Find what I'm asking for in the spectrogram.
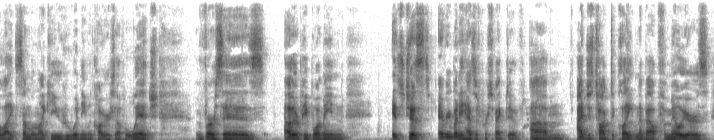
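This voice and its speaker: Rambling, profane storyteller man. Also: mid-range voice. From North Carolina. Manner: rambling, profane, animated storytelling with many fillers. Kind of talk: casual storytelling chat.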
